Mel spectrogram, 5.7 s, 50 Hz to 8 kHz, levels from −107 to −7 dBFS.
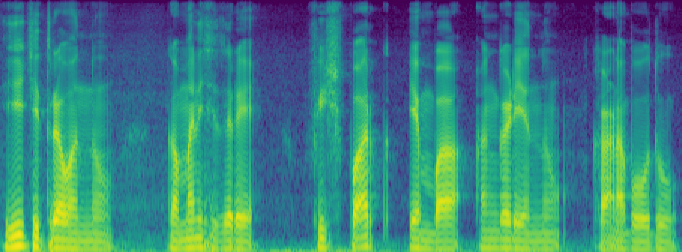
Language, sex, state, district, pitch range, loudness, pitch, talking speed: Kannada, male, Karnataka, Bangalore, 90-105 Hz, -17 LUFS, 95 Hz, 85 wpm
